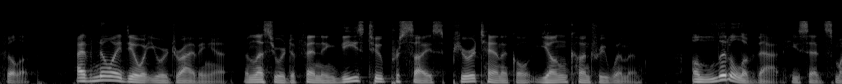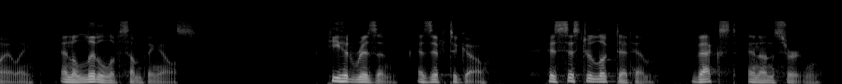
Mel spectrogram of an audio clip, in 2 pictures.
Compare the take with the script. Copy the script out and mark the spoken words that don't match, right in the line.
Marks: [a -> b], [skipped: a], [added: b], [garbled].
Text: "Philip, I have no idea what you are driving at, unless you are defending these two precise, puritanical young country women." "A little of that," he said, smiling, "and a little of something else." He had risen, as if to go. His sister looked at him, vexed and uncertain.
"Philip, I have no idea what you [are -> were] driving at, unless you [are -> were] defending these two precise, puritanical young country women." "A little of that," he said, smiling, "and a little of something else." He had risen, as if to go. His sister looked at him, vexed and uncertain.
